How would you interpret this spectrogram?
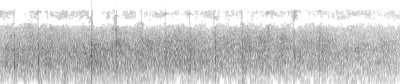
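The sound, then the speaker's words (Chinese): An audience applauds steadily to thank a professor, a dense wash of overlapping claps with occasional sharper individual hits, sustained at an even loudness throughout without any voices. “好，我们谢谢谢谢王教授，我们先掌声。”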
